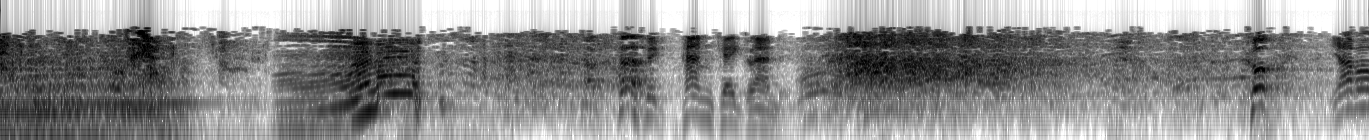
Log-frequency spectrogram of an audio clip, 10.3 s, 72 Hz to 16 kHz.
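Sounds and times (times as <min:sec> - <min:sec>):
herd of cows on a runway mooing: 0:00.0 - 0:03.7
laughter: 0:03.2 - 0:05.0, 0:06.0 - 0:10.2
speech: 0:04.8 - 0:07.1, 0:09.4 - 0:10.2.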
